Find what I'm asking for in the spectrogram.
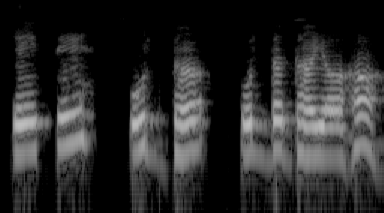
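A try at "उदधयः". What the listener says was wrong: Not Udda. There is no Udd. Uddadayaha. Uddadayaha.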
